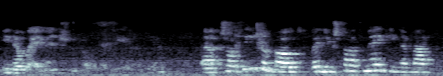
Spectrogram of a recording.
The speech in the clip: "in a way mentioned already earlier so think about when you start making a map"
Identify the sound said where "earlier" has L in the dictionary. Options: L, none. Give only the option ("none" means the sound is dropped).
none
